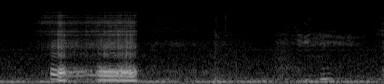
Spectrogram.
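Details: A Weimaraner dog snoring while asleep: brief, rough, vibrating breaths over steady room hum, then quieter breathing.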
